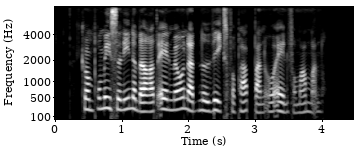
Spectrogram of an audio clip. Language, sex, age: Swedish, female, 32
